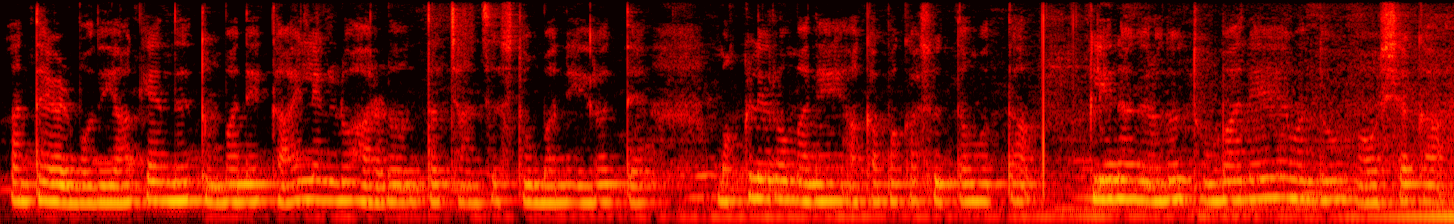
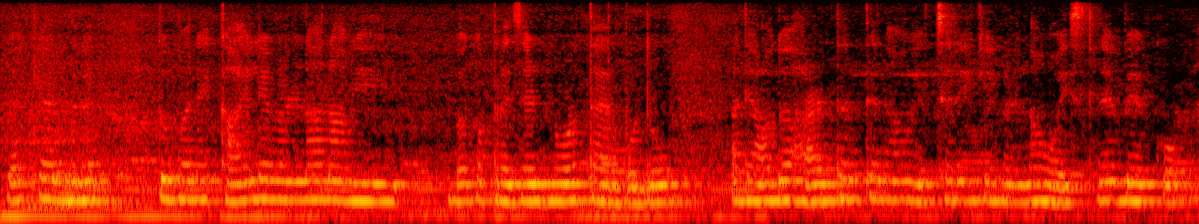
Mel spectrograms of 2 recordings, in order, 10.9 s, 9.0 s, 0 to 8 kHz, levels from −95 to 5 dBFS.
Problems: low volume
